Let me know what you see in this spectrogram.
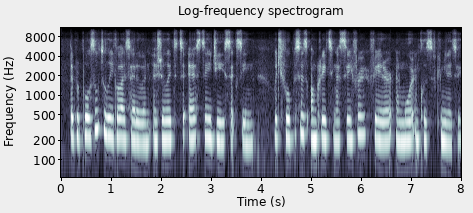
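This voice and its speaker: A woman with a Glasgow accent speaks at a medium pitch in a dark, mellow tone. Her voice is somewhat breathy and her intonation monotone and flat. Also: moderate pace. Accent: Scottish (Glasgow). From west of Scotland, near Glasgow. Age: young. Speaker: student. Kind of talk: prepared statement.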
